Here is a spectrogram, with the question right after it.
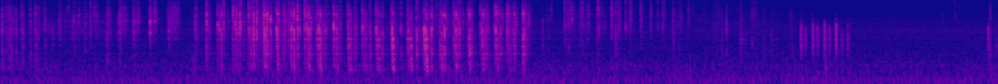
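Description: Long nails rapidly tap the body and purple pump of a white hard plastic Clean & Clear pump bottle, making dry, bright clicks. The tapping is dense and loudest through the middle, then thins into sparser, quieter taps with a short burst near the end.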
